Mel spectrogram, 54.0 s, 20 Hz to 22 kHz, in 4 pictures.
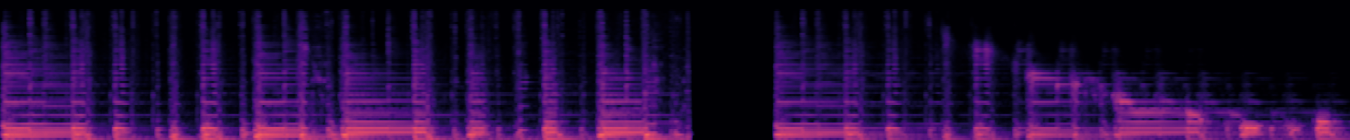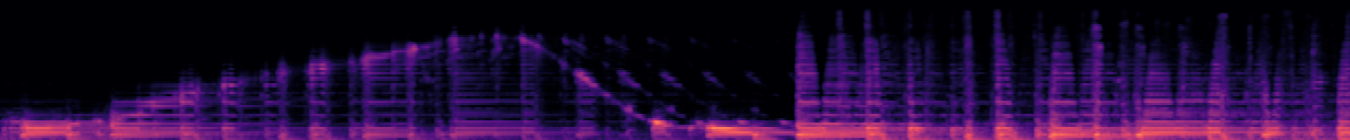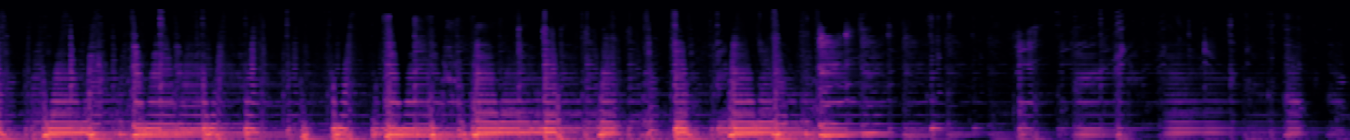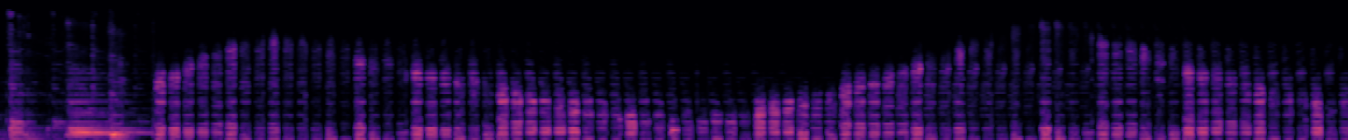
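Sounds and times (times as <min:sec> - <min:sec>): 
guitar input signal: 0:00.0 - 0:06.9, 0:07.8 - 0:53.9.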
